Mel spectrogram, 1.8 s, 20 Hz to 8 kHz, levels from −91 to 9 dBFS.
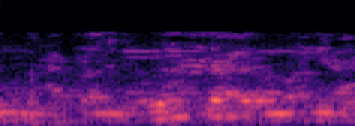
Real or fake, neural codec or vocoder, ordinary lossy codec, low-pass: real; none; AAC, 16 kbps; 7.2 kHz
